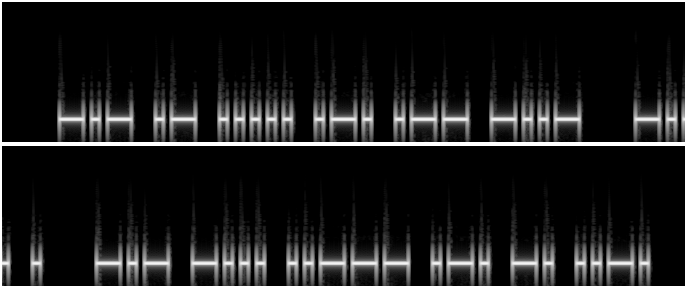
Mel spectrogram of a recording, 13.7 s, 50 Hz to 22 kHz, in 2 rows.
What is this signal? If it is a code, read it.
Morse code, heard as a keyed tone, about 15 wpm, 700 Hz. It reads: KA5RWX DE KB2RNF
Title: USA Callsign DE Callsign - 6 Characters - 15wpm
